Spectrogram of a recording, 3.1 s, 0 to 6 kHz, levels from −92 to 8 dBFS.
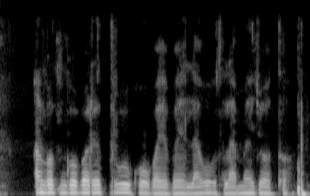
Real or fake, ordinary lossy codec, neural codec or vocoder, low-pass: real; none; none; 5.4 kHz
